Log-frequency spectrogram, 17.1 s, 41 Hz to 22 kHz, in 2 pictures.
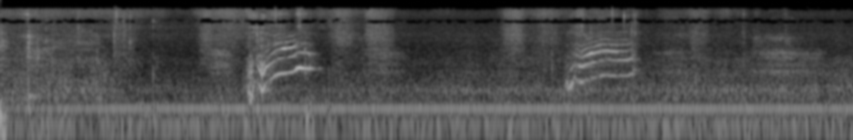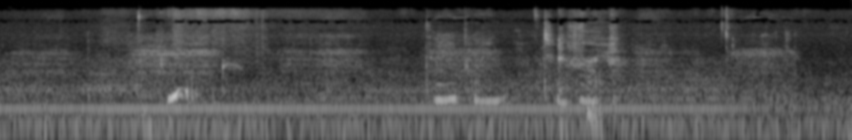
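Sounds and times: steady low hum: 0.0 - 17.0
cat meowing: 2.4 - 3.3, 5.6 - 6.4.

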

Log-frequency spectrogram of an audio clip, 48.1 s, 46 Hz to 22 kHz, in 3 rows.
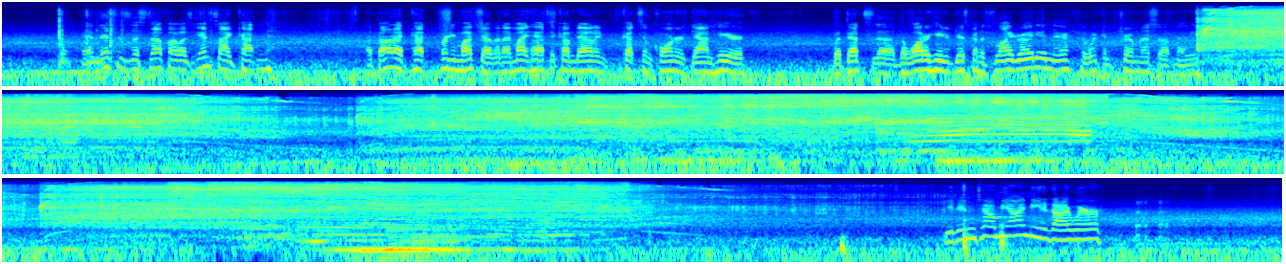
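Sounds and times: angle grinder cutting fiberglass: 15.0 - 44.6.

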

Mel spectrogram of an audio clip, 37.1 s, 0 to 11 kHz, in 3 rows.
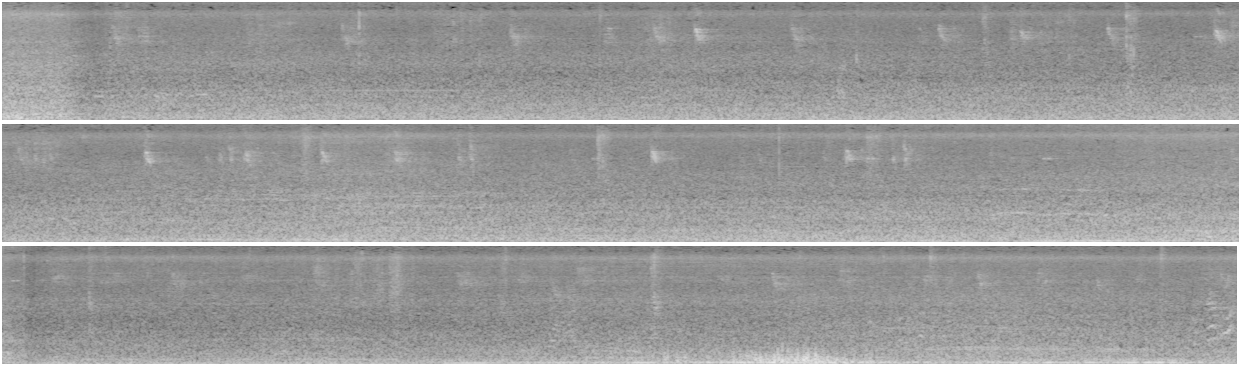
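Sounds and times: vehicle approaching: 0.0 - 1.7, 12.6 - 25.2
traffic rumble: 0.0 - 37.0
small birds chirping: 0.9 - 21.9.

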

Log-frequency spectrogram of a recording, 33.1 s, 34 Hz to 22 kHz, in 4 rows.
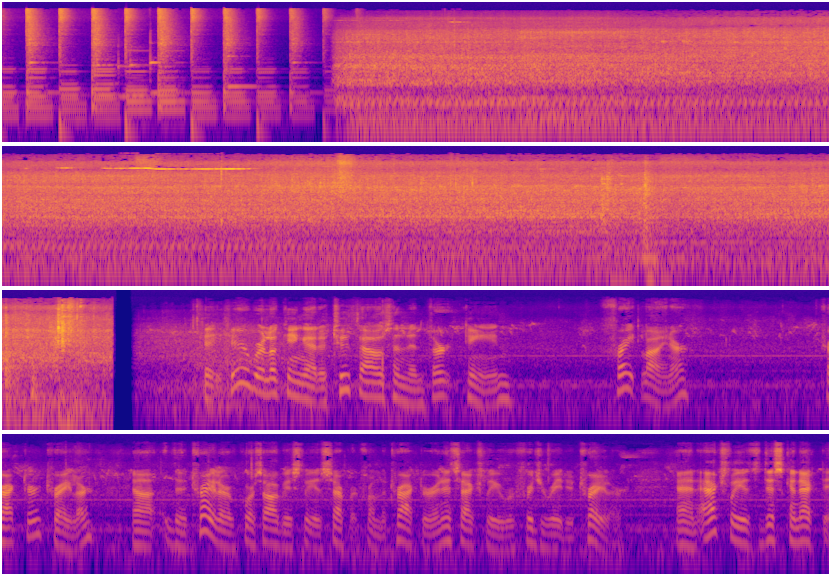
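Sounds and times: piano music: 0.0 - 3.4
diesel engine idling: 3.3 - 17.6.

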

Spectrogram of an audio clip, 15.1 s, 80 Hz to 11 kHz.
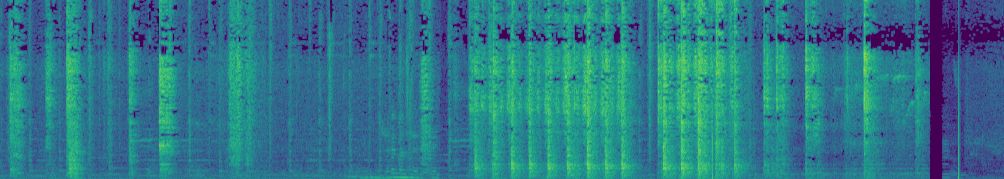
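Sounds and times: knife chopping on cutting board: 7.0 - 12.3.

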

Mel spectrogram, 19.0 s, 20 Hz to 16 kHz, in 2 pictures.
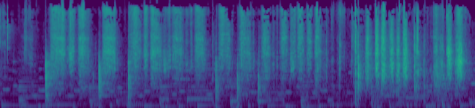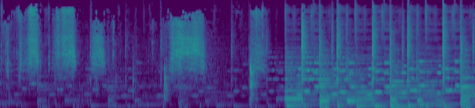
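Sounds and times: background music: 0.0 - 19.0
squeegee rubbing on vinyl film: 0.5 - 11.9, 12.8 - 13.8, 14.5 - 14.9.

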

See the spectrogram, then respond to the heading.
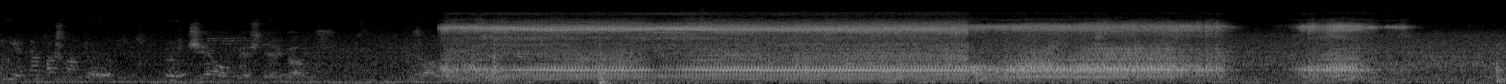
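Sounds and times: power drill buzzing: 4.4 - 14.2.

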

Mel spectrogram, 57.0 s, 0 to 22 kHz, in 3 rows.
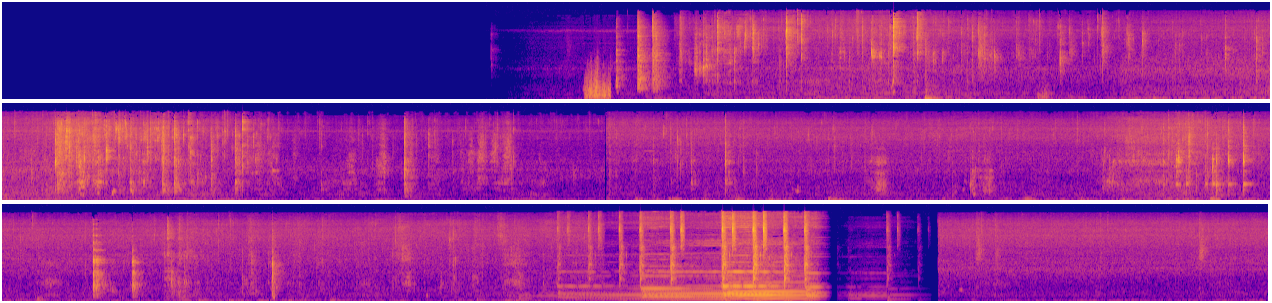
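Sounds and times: eggs sizzling in hot oil: 10.0 - 45.6, 52.1 - 57.0
spatula scraping a pan: 23.8 - 27.2, 32.0 - 32.4, 33.5 - 34.0.

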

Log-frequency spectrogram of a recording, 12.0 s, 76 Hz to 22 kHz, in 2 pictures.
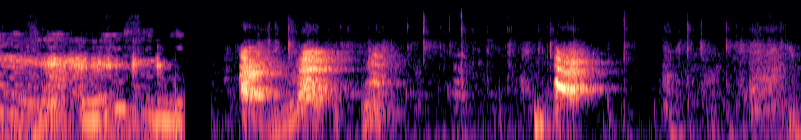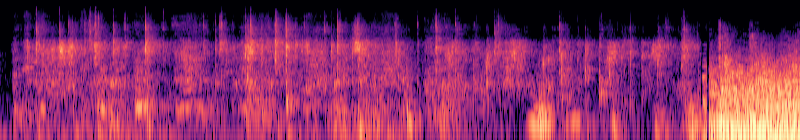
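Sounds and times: animals scuffling: 1.8 - 11.3.

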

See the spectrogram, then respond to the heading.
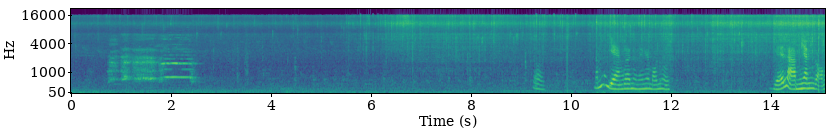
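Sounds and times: mushrooms sizzling in a pan: 0.0 - 15.0
rooster crowing: 0.7 - 2.7.

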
